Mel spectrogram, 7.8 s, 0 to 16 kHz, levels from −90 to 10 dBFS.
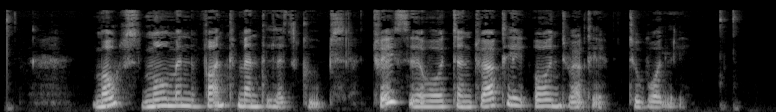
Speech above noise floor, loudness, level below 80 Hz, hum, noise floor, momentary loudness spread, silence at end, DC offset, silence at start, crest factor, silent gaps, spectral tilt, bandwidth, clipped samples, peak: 31 dB; -22 LUFS; -64 dBFS; none; -53 dBFS; 15 LU; 1 s; under 0.1%; 0.05 s; 18 dB; none; -5.5 dB/octave; 11.5 kHz; under 0.1%; -4 dBFS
